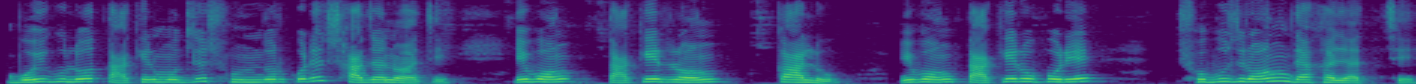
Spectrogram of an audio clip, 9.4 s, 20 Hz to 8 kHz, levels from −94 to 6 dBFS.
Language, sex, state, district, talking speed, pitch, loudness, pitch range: Bengali, female, West Bengal, Malda, 115 wpm, 245 Hz, -22 LUFS, 225-265 Hz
